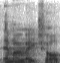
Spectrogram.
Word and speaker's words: Mohr: I don't know how to pronounce her name. It's Mohr, but she's, that's all about playing big.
